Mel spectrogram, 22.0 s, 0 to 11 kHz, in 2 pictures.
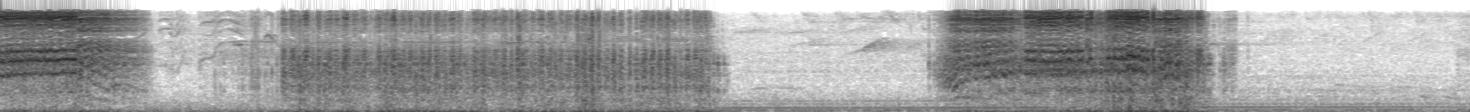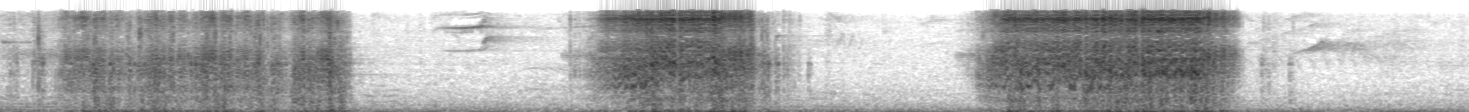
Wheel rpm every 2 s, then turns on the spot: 50, 30, 20, 50, 80, 10, 20, 20, 30, 90, 20.
2-6 10-14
